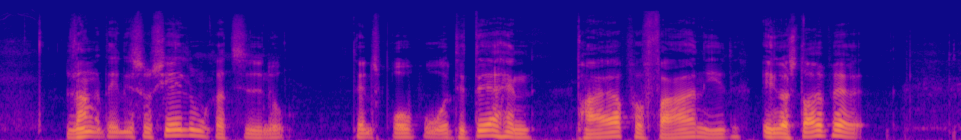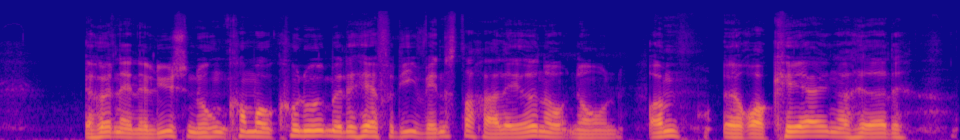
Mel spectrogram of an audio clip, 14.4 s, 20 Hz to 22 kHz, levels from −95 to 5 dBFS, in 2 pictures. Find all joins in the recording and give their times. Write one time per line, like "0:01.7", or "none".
0:05.7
